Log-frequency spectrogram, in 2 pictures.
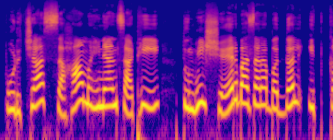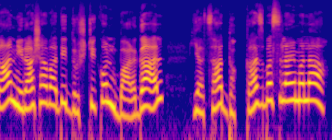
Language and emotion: Marathi, surprised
